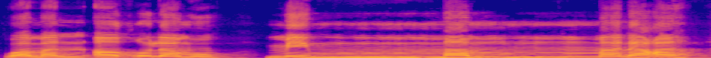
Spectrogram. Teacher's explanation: میم کو دوسرے میم کے ساتھ ملائیں گے اور دوسرے میم کو تیسرے میم کے ساتھ ملائیں گے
